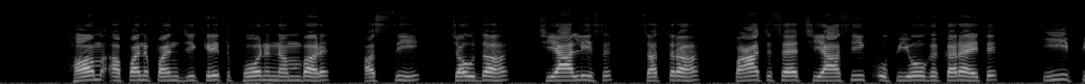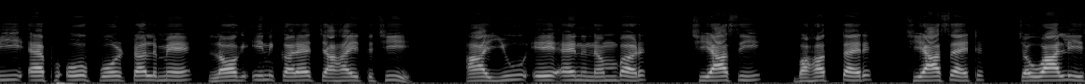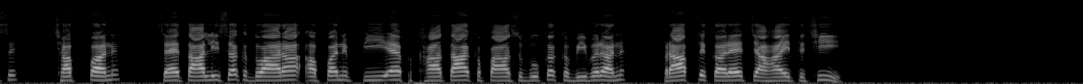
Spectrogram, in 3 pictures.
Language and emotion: Maithili, neutral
